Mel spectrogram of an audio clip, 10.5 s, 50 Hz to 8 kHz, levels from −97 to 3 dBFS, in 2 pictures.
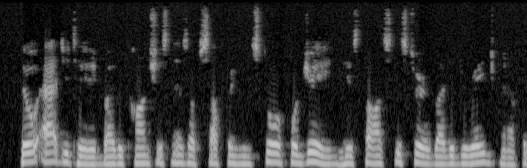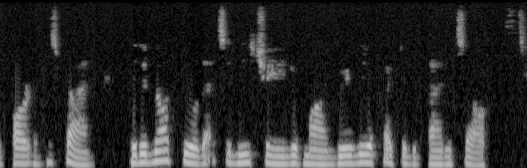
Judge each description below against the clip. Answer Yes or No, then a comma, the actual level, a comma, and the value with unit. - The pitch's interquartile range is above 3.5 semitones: No, narrow, 2.6 semitones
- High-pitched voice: No, low, 135 Hz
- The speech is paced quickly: Yes, fast, 210 wpm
